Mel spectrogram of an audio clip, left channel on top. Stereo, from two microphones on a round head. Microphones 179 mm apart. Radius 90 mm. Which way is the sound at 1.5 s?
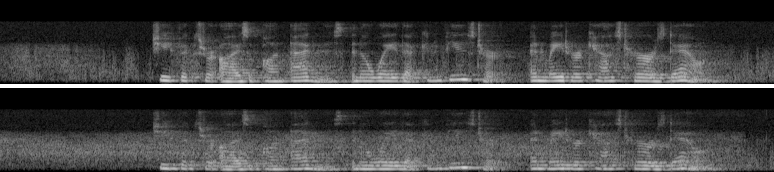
35° left (ahead or behind).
